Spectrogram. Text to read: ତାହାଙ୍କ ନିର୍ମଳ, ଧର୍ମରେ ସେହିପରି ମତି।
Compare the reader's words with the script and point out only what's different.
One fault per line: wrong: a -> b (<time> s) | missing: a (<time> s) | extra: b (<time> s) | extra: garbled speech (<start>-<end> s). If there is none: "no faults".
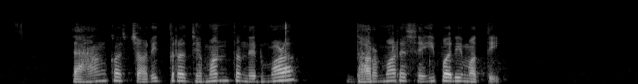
extra: ଚରିତ୍ର ଯେମନ୍ତ (1.3 s)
